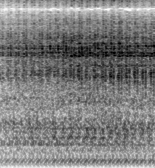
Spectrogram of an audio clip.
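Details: Ural sidecar twin after repairs for an engine noise (timing rechecked, valve clearances reset, clutch rod fixed, new gaskets): a steady, even idle with regular firing pulses and no knocks or misses. Normal idle.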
